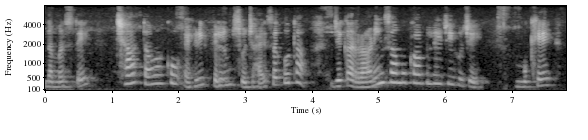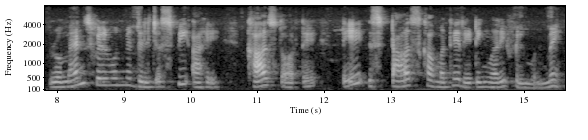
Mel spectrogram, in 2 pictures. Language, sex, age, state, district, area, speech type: Sindhi, female, 45-60, Gujarat, Kutch, urban, read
